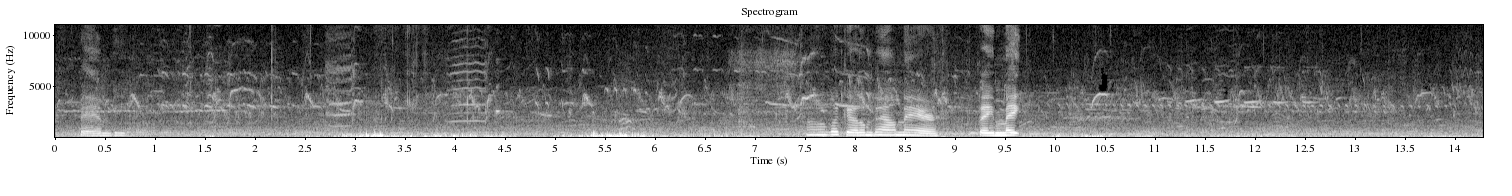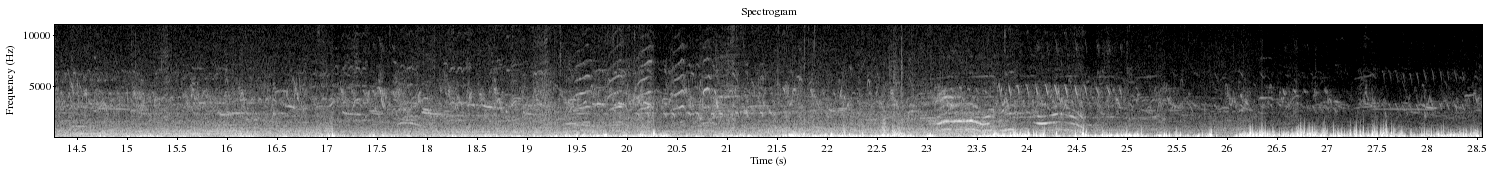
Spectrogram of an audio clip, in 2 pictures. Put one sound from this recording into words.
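Wind blows in strong gusts outdoors.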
